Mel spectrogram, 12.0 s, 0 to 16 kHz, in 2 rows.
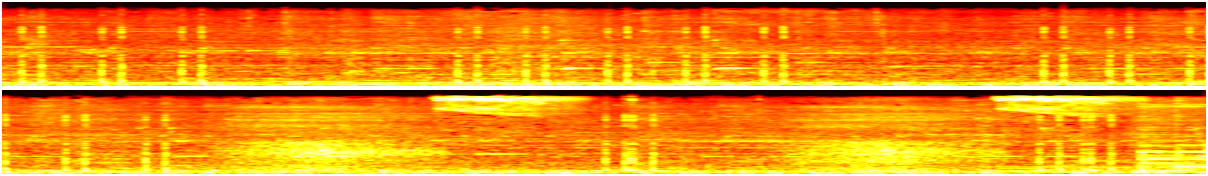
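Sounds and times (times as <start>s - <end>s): slot machine game music: 8.2s - 9.0s, 11.0s - 12.0s.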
